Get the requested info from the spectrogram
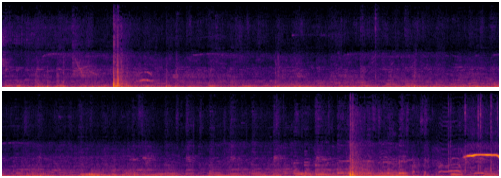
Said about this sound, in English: Fireworks! Fireworks!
